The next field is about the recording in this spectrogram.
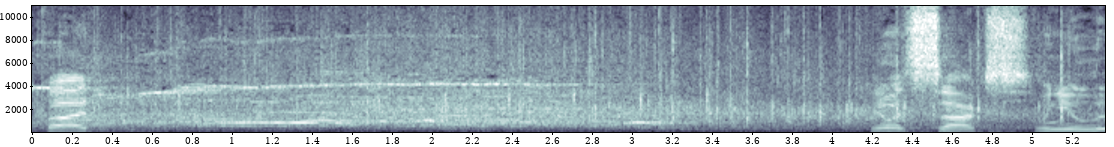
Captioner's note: audience laughing and clapping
